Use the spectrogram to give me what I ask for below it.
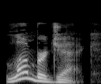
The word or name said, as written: lumberjack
